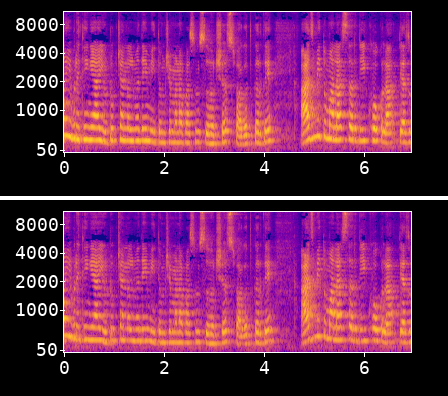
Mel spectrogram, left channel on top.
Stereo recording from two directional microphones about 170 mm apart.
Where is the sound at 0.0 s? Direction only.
45° left (ahead or behind).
